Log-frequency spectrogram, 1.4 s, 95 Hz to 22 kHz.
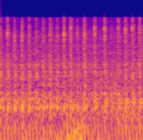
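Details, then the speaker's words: Beta 50 RR two-stroke moped after repair, at standstill: quick even popping idle, no rumble; earlier bearing noise gone after replacing dead bearings. "vous devriez vous rappeler le gogo bruits de roulement qui avait dessus voilà il a totalement disparu c'était bien bien les roulements de vélo qui était mort"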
